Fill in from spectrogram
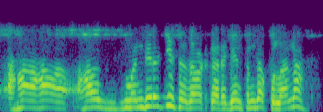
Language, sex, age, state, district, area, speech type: Marathi, male, 45-60, Maharashtra, Amravati, rural, conversation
